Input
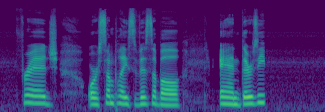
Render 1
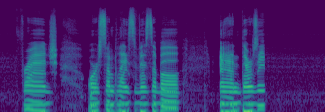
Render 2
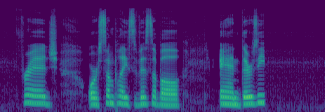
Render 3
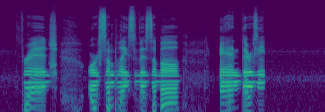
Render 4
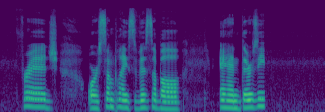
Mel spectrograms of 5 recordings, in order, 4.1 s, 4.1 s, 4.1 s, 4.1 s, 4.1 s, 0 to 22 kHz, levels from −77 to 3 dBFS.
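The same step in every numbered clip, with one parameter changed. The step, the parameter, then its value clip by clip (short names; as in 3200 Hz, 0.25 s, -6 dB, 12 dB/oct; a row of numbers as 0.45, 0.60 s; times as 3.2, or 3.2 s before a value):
ring modulator, frequency: 420, 23, 1300, 100 Hz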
